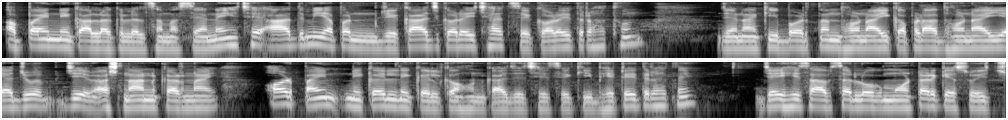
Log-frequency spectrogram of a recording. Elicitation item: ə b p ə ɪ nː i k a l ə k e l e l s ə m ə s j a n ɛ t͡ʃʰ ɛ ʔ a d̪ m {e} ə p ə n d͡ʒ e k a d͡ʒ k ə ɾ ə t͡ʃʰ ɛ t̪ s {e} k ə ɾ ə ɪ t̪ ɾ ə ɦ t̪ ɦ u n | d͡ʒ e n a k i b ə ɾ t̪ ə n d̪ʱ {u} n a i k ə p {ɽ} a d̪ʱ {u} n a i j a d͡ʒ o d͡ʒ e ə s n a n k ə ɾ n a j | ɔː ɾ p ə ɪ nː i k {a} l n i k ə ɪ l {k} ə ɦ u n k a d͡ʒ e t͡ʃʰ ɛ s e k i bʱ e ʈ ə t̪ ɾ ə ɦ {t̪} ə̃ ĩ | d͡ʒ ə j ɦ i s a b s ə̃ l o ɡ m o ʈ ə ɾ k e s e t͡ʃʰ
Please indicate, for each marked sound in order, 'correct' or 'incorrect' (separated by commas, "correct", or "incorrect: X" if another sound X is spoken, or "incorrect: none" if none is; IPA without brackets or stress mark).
incorrect: i, correct, incorrect: o, correct, incorrect: o, incorrect: ə, correct, correct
